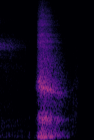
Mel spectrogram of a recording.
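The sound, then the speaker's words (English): A deep breath, drawn in softly and then let out in a long, loud, breathy sigh, followed by silence and a faint click. “Oh, let's just take a deep breath right now.”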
